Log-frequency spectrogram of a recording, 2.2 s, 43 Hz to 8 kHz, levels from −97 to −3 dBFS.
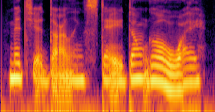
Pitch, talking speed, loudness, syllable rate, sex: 180 Hz, 165 wpm, -17 LUFS, 4.6 syllables/s, female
